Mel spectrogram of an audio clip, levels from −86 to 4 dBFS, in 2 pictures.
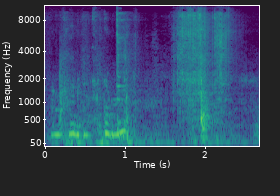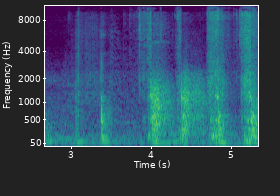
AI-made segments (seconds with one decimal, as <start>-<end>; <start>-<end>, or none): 1.8-3.5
